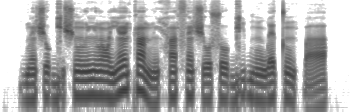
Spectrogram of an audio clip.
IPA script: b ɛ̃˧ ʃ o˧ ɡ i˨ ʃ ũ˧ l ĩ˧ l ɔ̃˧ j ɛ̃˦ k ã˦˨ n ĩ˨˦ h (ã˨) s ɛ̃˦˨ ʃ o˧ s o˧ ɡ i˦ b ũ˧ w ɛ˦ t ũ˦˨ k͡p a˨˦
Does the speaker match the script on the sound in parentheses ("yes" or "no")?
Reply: no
